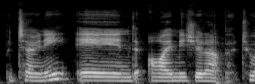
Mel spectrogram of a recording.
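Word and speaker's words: Petone: not in New Zealand that is spelled p e t o NE e pet one Paton and I measured up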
